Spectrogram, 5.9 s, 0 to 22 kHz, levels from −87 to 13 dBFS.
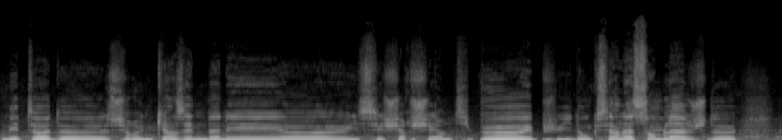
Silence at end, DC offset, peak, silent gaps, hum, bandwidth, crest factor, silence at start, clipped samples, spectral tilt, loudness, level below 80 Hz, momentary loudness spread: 0.1 s; under 0.1%; -8 dBFS; none; none; 15.5 kHz; 14 dB; 0 s; under 0.1%; -7 dB/octave; -24 LUFS; -42 dBFS; 9 LU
